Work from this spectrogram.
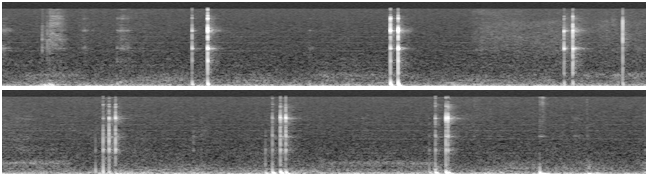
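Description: A small frosted glass votive holder with a white wax candle inside is tapped with fingertips and nails. Nine short, sharp clicking taps are spaced irregularly across the clip, each bright and dying away almost instantly. A quiet low hiss sits beneath them.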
